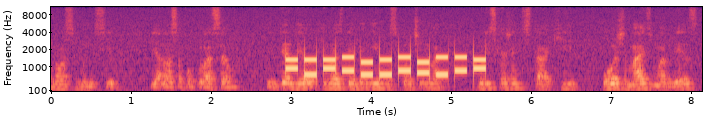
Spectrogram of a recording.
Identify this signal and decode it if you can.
DTMF, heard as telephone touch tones, dialled by machine, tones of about 150 ms. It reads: 02091294390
